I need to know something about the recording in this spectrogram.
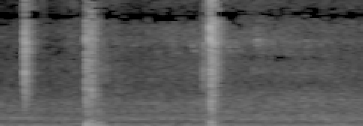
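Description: Overhead cabinet door in a travel trailer being swung open and shut by hand: a thud about half a second in and a click a little after, over a low steady background rumble.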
